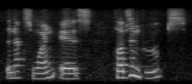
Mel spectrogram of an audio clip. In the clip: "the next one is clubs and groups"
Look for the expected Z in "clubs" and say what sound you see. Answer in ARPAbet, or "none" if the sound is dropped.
Z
